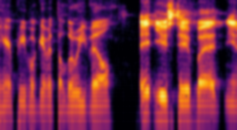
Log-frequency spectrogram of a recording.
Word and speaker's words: Louisville: from Louisville Kentucky yeah we need a proper pronunciation of the city name because uh I know the natives do not call it Louisville correct Louisville Louisville Kentucky it's the proper does that does that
